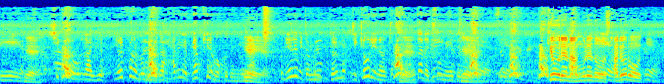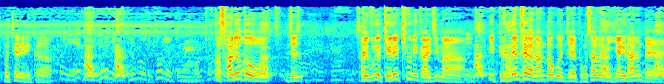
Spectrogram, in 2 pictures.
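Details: Dogs at Hanna's rescue shelter for abandoned dogs in Daegu, South Korea: a crowded din of barks and sliding, whining yelps from many animals at once, with brief lulls and people speaking among them.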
